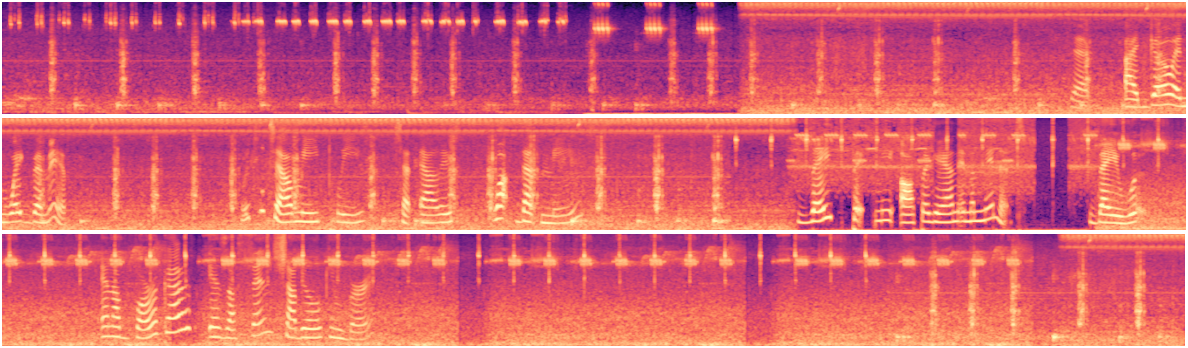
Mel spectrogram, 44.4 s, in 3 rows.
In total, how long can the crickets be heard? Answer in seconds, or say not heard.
44 s.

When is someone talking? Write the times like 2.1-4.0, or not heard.
13.3-15.6, 17.8-22.2, 24.8-27.6, 28.4-29.2, 30.8-34.2.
